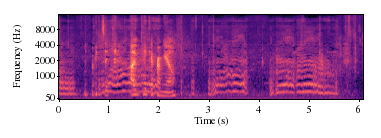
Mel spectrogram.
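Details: Domestic cat making weird meow noises: drawn-out, wavering, moaning yowls in three long bouts, bending up and down in pitch, with short pauses between them, indoors.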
